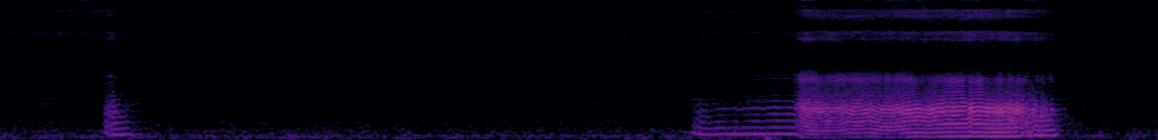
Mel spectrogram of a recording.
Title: Yorkie Nap…snorting! #yorkie #snoring #cutepuppy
